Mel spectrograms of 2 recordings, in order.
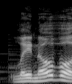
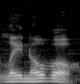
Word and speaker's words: Lenovo: who you guys are talking about ah lenovo lenovo that's how you say it lenovo okay so this is a lenovo kind of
